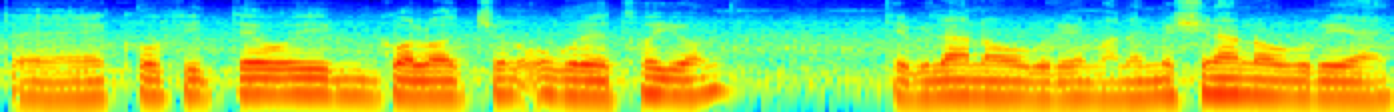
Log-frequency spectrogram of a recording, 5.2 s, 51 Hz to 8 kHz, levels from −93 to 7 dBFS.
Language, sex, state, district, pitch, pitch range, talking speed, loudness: Chakma, male, Tripura, Dhalai, 110 Hz, 105-120 Hz, 160 wpm, -17 LUFS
